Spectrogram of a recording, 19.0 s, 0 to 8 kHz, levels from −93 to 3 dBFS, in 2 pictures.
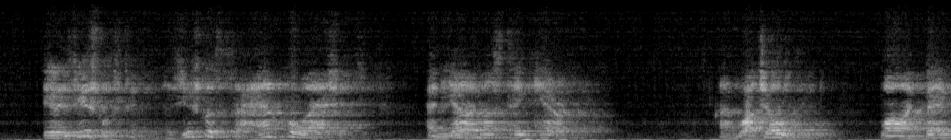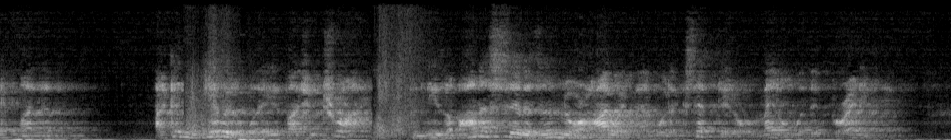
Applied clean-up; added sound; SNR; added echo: neural separator model SepFormer DNS4.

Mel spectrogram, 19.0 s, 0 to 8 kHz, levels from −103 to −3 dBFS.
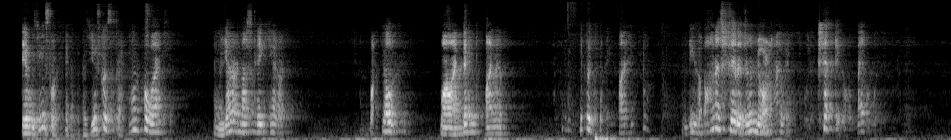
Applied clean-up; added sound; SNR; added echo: neural mask model DeepFilterNet 3.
